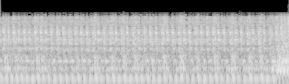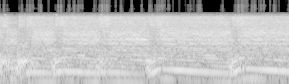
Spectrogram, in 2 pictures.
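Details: Yamaha Blaster two-stroke ATV at idle: a dull, steady knocking rattle, then revving up and down in blips. The knock is attributed to piston slap.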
